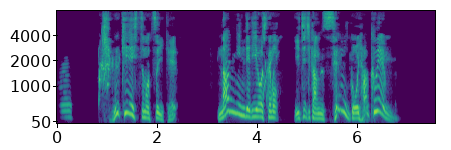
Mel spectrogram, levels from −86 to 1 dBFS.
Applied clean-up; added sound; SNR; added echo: neural mask model Resemble Enhance denoiser.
